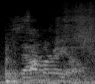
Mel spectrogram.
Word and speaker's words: salmorejo: Salmorejo. Like San Jose Drive, but not at all like that.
